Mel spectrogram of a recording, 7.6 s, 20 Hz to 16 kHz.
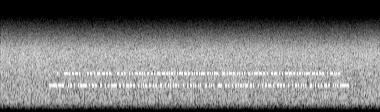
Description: RTTY (50 baud, 450 Hz shift), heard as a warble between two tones, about 1120 Hz centre, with radio static. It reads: LA VICARIA DE SERON FUE UNA DE LAS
